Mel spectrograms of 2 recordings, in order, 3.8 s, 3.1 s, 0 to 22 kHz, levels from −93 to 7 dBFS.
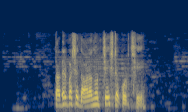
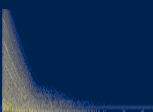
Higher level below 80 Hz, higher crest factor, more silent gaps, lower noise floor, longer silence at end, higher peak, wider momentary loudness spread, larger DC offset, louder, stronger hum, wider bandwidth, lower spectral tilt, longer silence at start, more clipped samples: second, -58 dBFS vs -36 dBFS; second, 14 dB vs 20 dB; neither; second, -57 dBFS vs -80 dBFS; second, 0.9 s vs 1.85 s; first, -2 dBFS vs -10 dBFS; second, 7 LU vs 24 LU; neither; first, -14 LUFS vs -28 LUFS; neither; second, 8 kHz vs 16 kHz; about the same, -3.5 dB/octave vs -4.5 dB/octave; first, 1.1 s vs 0.05 s; neither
